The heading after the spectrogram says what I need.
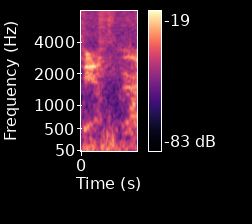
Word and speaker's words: Kale: Pronouncing as Kale Lee. It's just like no E at the end. Kale.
